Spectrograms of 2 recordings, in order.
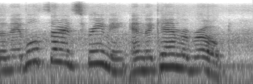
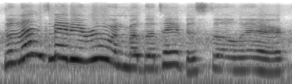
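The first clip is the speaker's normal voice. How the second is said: triumphant; 6 dB louder than usual. A narrator's reading. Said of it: "Lupin held up the camera triumphantly".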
